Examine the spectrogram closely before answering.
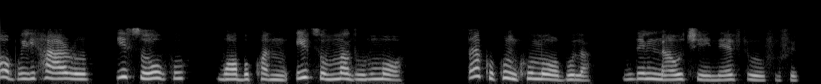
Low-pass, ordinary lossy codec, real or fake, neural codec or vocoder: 5.4 kHz; Opus, 32 kbps; fake; codec, 16 kHz in and 24 kHz out, 0.6 kbps, FocalCodec, streaming, 2048 codes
